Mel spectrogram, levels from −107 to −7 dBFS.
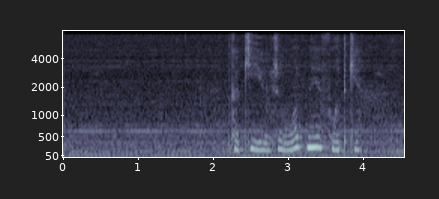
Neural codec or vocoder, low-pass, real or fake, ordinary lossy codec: none; 7.2 kHz; real; none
